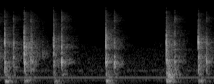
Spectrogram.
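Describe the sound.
Keyboard typing while an address in Khabarovsk Krai, Russia, is entered in Latin letters: uneven clusters of crisp, clicky keystrokes, several in quick succession with short pauses between bursts, and no talking.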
